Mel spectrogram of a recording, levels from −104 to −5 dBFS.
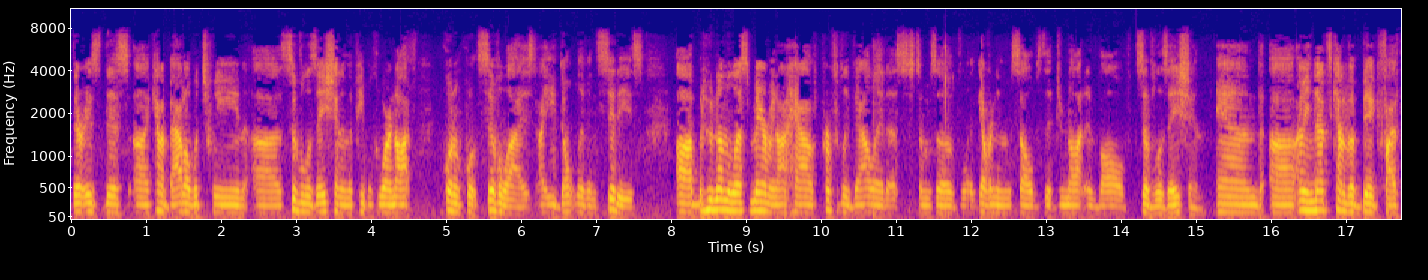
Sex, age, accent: male, 20-39, American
